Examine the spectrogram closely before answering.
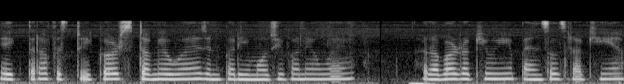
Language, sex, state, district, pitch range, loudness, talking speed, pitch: Hindi, female, Chhattisgarh, Raigarh, 235-250 Hz, -16 LUFS, 190 wpm, 240 Hz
